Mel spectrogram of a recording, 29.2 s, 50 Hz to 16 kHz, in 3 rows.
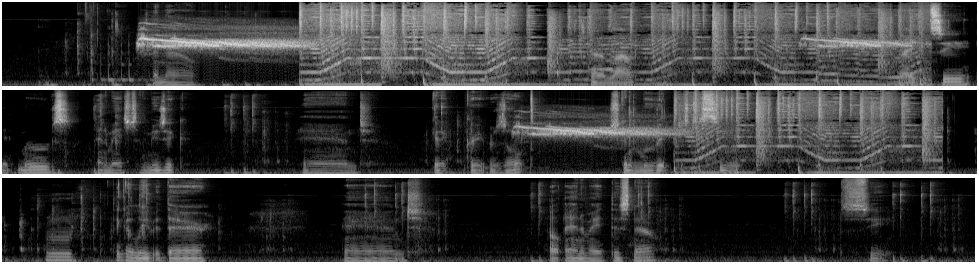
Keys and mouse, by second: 0.8 alt+a, 9.2 Escape, 9.9 a, 10.9 g, 12.3 g, 14.3 alt+a, 19.0 Escape, 19.8 ctrl+z, 20.4 a, 20.8-22.1 drag, 22.1 g, 23.4 drag, 23.7 g, 25.0 g, 25.8-27.5 middle drag, 26.0 g, 27.6 g, 28.8 g.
